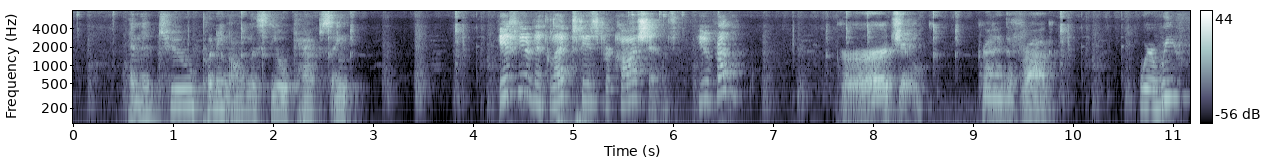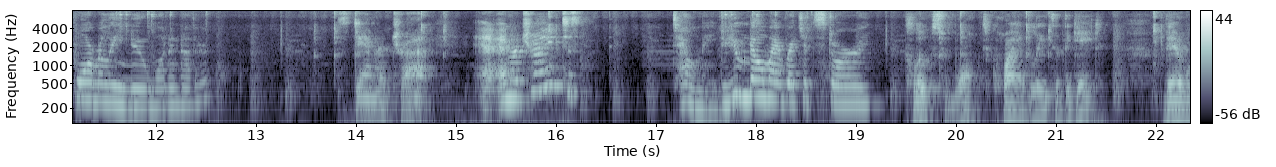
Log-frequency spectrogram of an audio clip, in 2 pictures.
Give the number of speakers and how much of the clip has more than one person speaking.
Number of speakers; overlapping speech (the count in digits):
4, no overlap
